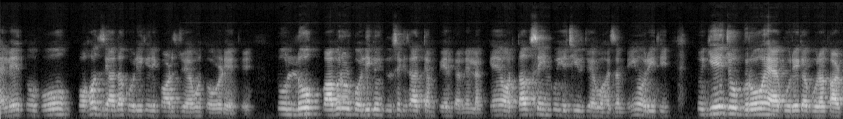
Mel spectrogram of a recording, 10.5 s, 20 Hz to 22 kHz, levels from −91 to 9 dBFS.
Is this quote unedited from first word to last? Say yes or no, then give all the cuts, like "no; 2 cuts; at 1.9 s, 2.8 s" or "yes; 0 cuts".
yes; 0 cuts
